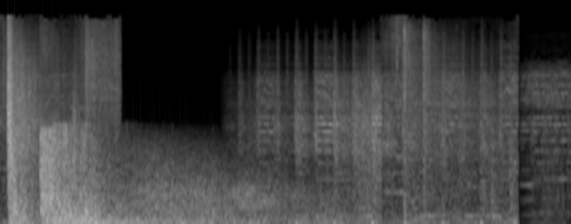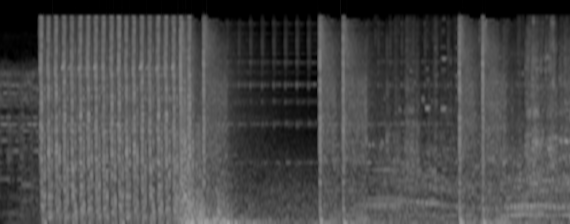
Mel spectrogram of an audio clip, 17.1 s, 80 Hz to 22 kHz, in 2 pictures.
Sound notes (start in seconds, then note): 0.1 multiple gun shots; 5.5 upbeat music; 9.2 multiple gun shots; 12.2 upbeat music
